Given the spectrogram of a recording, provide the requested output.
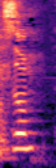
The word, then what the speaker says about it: Exum: Dante, I don't know how to pronounce that last name. – Dante Exum. – Exum.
